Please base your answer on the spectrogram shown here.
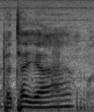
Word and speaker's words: Pattaya: Do you want to do what is the correct pronunciation of Pattaya? Pattaya?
